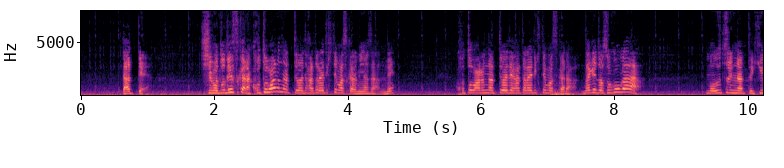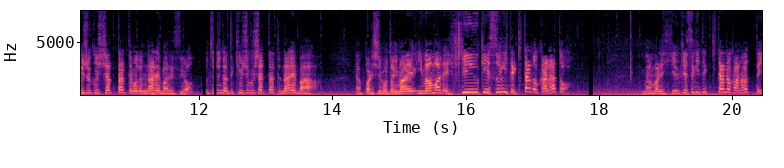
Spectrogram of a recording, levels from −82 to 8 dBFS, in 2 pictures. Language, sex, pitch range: Japanese, male, 190-275 Hz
